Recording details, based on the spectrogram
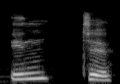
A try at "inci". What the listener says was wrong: No, the last one is softer. Inci. Yeah, it's pretty close. Inci.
